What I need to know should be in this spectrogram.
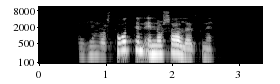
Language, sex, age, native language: Icelandic, female, 40-49, Icelandic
